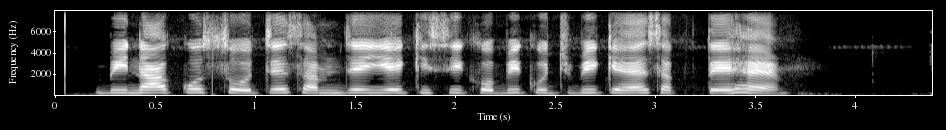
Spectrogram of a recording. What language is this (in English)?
Hindi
